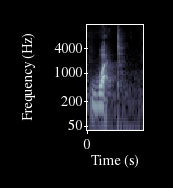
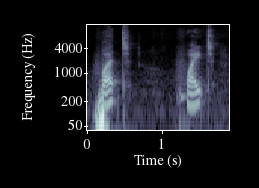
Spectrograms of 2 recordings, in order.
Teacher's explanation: it's much more common these days to just do a clean w sound what not the w sound with the little escape of air h before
